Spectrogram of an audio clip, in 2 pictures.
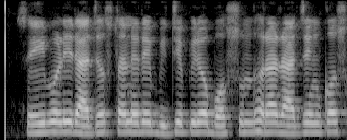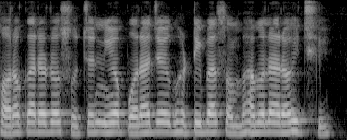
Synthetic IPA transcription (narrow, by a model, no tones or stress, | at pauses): seɦiboɭiɾad͡ʒɔst̪ʰanɔɾebid͡ʒepiɾɔbɔsund̪ʱɔɾaɾad͡ʒeŋkɔsɔɾɔkaɾɔɾɔsut͡ʃenijɔpɔɾad͡ʒɔjɡʱɔʈibasɔmbʱabɔnaɾɔɦit͡ʃʰi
